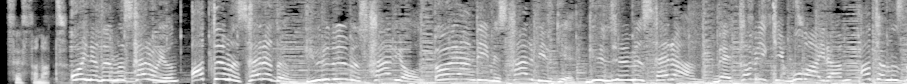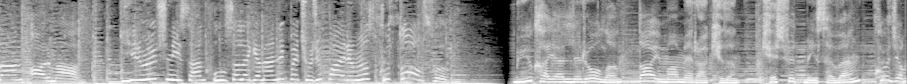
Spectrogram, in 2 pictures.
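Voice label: Turkish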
